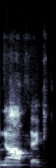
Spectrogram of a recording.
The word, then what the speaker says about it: Norfolk: down in uh in Nafk. Nafik. Yeah. What's that? I said there's no R in Nafk.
